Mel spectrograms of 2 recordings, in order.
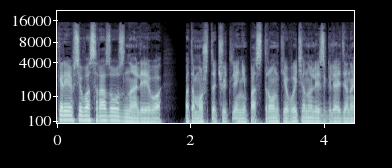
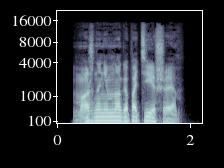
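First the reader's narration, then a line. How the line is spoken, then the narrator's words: Growled. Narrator (Russian): рыкнул он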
